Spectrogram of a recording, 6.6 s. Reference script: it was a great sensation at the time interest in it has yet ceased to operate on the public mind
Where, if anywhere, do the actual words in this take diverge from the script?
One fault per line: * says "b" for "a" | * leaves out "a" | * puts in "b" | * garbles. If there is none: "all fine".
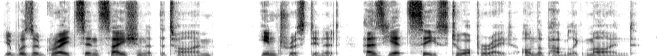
all fine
